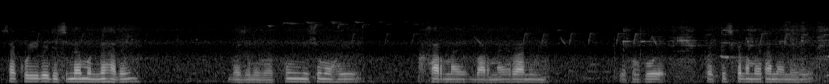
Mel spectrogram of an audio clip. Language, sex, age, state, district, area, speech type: Bodo, male, 18-30, Assam, Udalguri, rural, spontaneous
